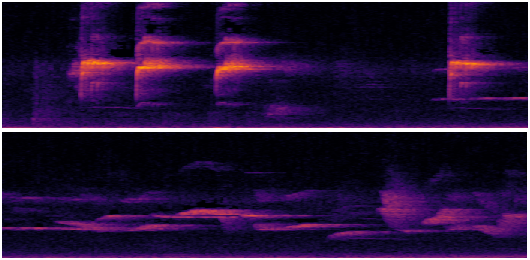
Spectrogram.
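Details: Orange-headed thrush giving three loud, sharp, high notes in quick succession and a fourth after a pause, followed by softer, lower whistled slurs and warbling phrases.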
